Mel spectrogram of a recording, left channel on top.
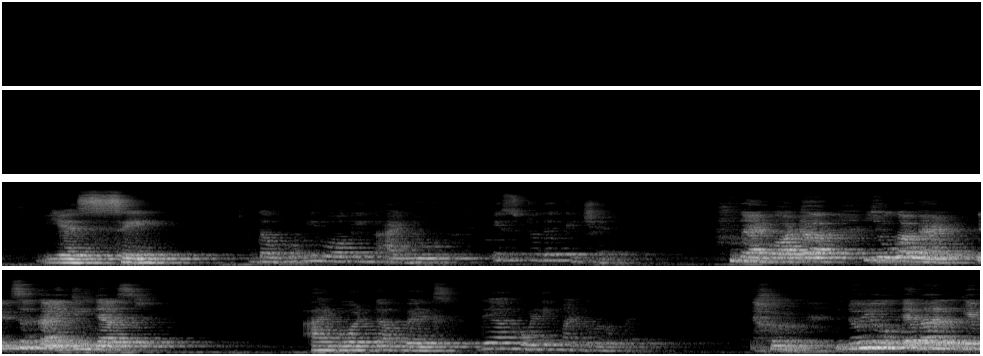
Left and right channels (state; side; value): silent; left; digital silence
